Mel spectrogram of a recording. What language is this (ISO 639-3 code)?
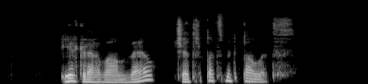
lav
